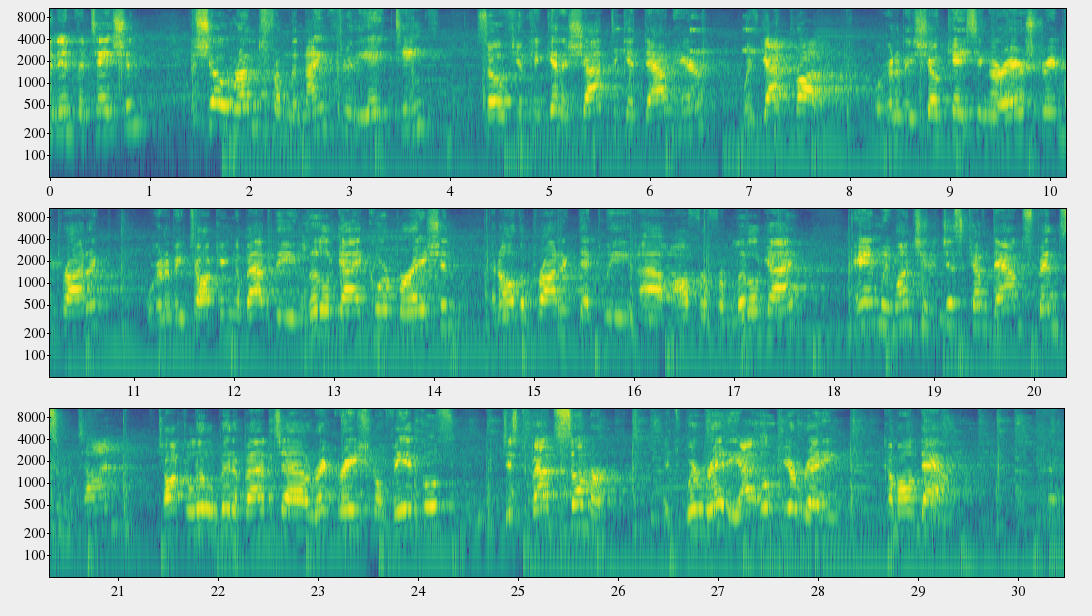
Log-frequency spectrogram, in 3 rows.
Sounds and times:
Speech: 0.0s - 29.5s
Music: 0.0s - 30.4s.

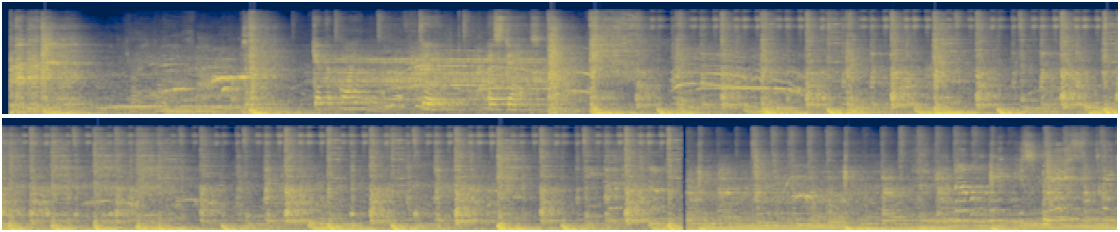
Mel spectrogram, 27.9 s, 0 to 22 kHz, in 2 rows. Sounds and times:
Music: 0.1s - 27.8s.

